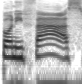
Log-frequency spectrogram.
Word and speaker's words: Boniface: not to be that person but it's actually pronounced bony fast which is a napoleon's last name which probably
